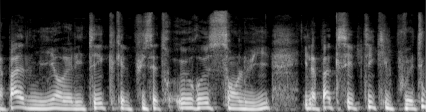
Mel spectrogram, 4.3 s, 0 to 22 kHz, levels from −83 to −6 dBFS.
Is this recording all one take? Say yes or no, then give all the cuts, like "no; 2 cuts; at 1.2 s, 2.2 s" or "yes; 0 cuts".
no; 1 cut; at 1.1 s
